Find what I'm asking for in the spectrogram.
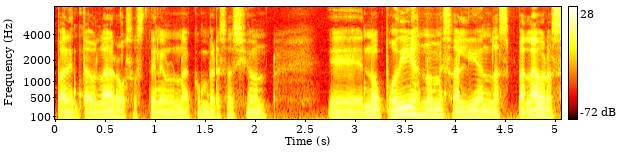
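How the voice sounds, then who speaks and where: A man with a fairly low pitch speaks with fairly even intonation. The recording is very clean, with a silent background. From Oaxaca, Mexico (Zapotec village, Valles del Sur). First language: Zapotec (speaking Spanish). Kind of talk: radio interview. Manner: halting, many fillers.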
